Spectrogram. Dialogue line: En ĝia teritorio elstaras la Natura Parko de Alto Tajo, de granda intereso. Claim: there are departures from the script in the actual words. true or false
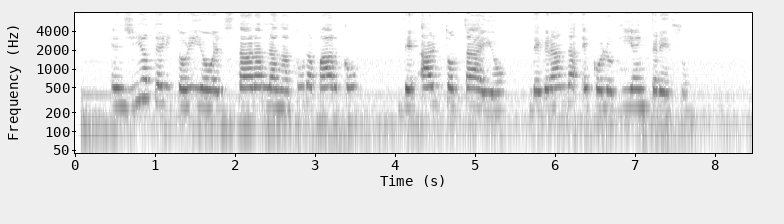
true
